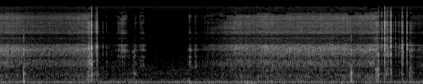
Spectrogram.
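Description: A steel knife cuts and scrapes through a solid green kinetic sand block that is already partly sliced. A steady, bright, grainy hiss runs throughout, with a quieter dip in the middle and sharp crackly snaps near the start and end as the blade drags through the sand.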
